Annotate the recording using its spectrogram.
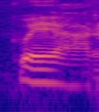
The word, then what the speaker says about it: Cuellar: Am I saying that right? Cuellar? – Well, you could say Cuellar, or you could go heavy on the pronunciation and be like Cuellar. – Cuellar. – And you could do that. But you don't necessarily. Right. Whatever. I always say John Cuellar.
